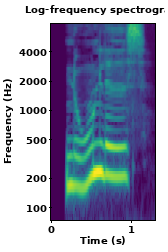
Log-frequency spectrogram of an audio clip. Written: nogenledes

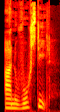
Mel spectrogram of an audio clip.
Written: art

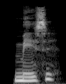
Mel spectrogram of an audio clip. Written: messen

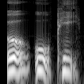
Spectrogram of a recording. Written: ÅOP

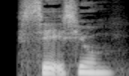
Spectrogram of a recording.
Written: cæsium

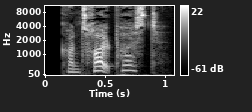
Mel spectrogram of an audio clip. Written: kontrolpost

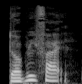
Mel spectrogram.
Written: dobbeltfejl

